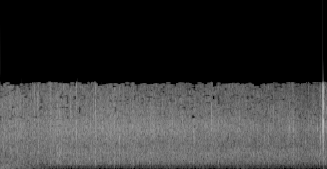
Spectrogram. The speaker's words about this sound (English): Go ahead. That's a good place to clap. Let's clap for the Lord.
